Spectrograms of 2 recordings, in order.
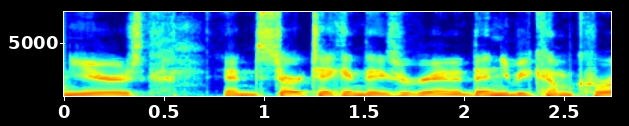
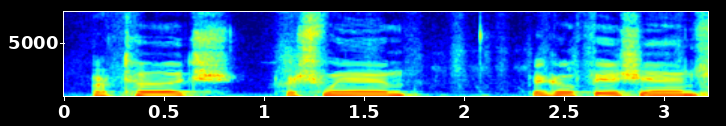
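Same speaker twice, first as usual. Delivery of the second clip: slow, sarcastic, mocking heckling tone; 2 semitones higher than usual. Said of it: "some guy in the back's going like".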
